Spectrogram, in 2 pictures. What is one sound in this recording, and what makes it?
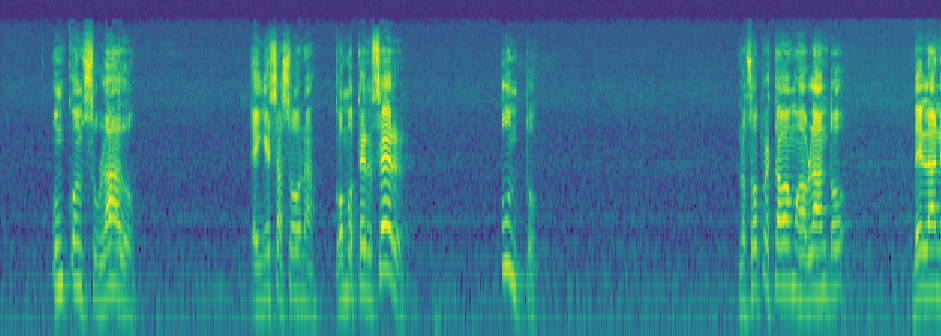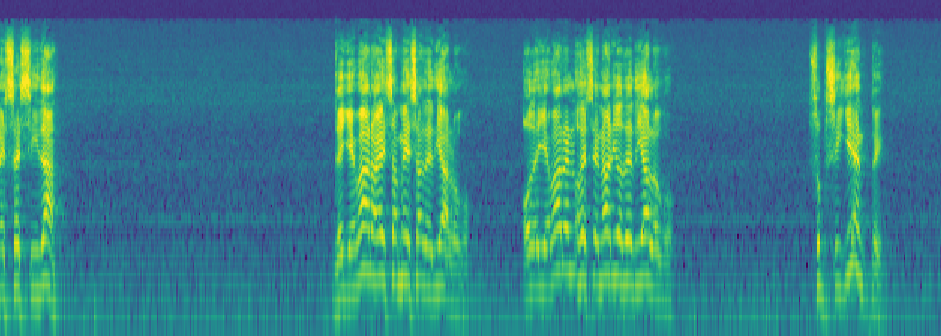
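An older man speaks into a microphone with emphasis, in short bursts with pauses.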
